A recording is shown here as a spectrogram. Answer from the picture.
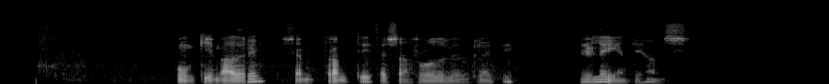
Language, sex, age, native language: Icelandic, male, 50-59, Icelandic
